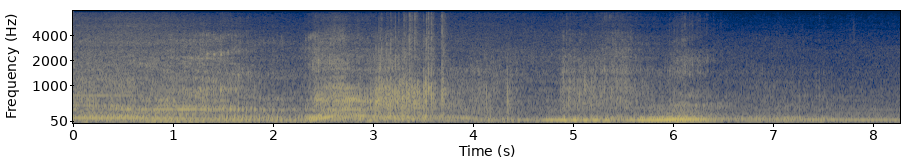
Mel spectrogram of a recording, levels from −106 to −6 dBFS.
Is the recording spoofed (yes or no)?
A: no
